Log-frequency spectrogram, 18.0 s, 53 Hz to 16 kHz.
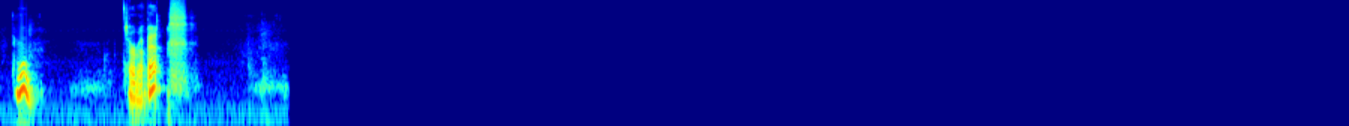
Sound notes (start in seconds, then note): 2.2 chuckles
